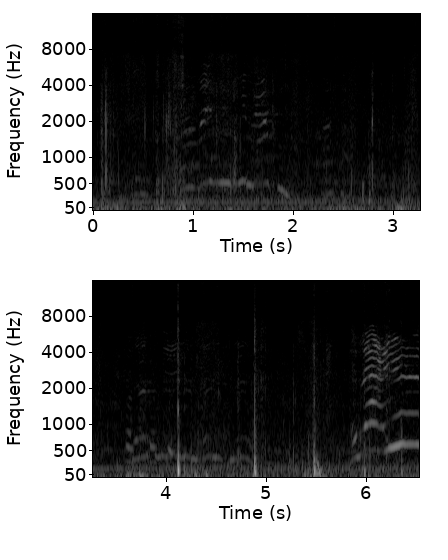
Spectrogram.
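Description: A ball thumps as it is kicked and bounces.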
